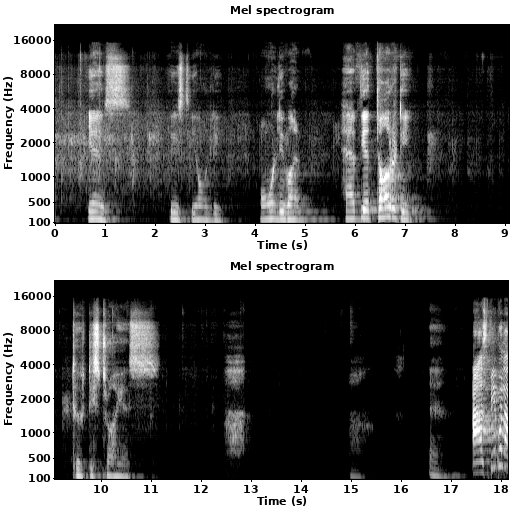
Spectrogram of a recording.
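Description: A middle-aged man speaks emotionally into a microphone up close.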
